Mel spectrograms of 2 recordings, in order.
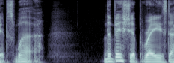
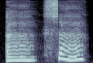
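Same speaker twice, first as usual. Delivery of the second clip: timid servant; 12 semitones higher than usual. A narrator's reading.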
